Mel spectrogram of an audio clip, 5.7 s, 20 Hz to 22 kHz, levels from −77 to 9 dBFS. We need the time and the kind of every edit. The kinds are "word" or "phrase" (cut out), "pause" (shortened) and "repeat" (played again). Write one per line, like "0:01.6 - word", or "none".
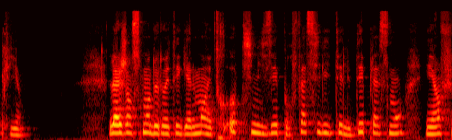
0:02.0 - word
